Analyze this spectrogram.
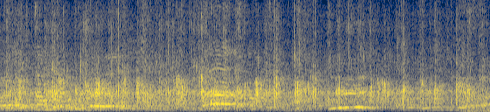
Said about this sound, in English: Oh, let's clap our hands and thank God today. Woo! Hallelujah.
